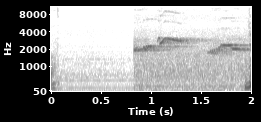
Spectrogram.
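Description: A short near-silent pause, then outdoor background noise comes in about a second in with a few short, high whistled bird chirps, each note holding a steady pitch or stepping upward.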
